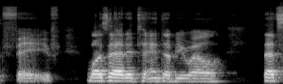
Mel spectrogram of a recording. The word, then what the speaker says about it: FAV: Fav, or I guess you would pronounce it Fave, was added to NWL.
